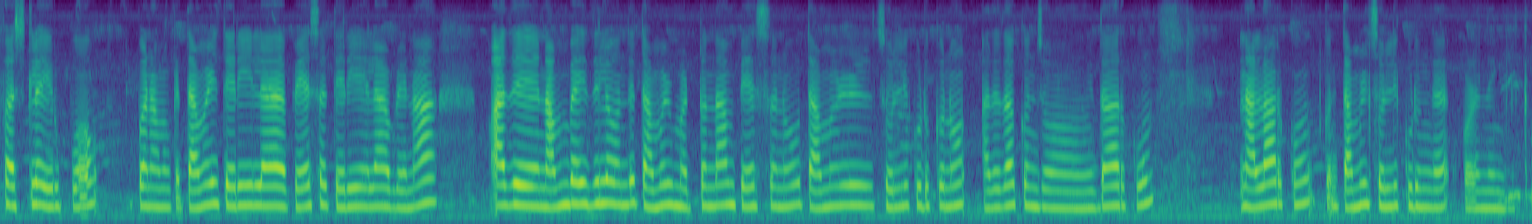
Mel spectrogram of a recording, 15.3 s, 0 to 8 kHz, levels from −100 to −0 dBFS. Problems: background sounds at intervals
